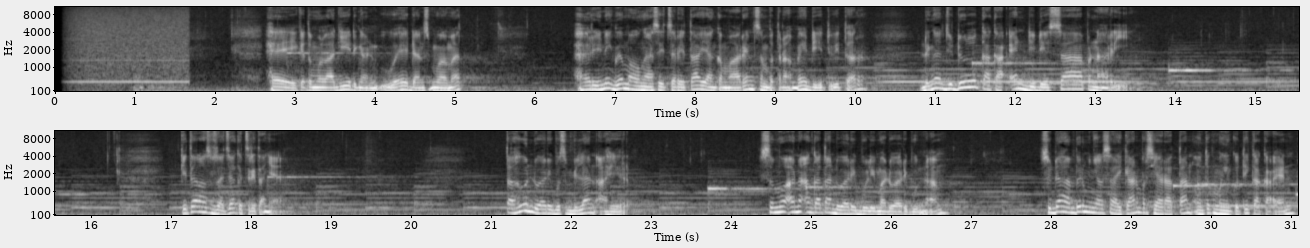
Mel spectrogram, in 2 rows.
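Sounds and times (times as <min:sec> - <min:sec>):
steady tone: 0:00.1 - 0:01.7
music of sustained held notes: 0:00.1 - 0:01.8, 0:02.7 - 0:31.0
static hiss: 0:00.1 - 0:22.0, 0:22.7 - 0:31.0.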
